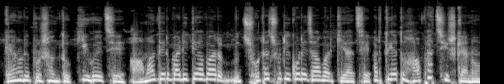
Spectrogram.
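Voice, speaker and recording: A man voicing an excitable village husband in a cartoon, exclamatory and emphatic. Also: high voice, rapid-fire. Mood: alarmed, questioning. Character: village husband and nephew, excitable, easily alarmed. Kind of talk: Bengali animated ghost-story voice acting.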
